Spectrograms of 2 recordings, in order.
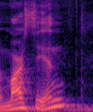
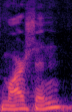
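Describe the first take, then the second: First: The name does not sound like Martian. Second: The name sounds like the word Martian. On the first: The speaker calls it right. "So we say" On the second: The speaker calls it wrong. "sometimes pronounced Martian"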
